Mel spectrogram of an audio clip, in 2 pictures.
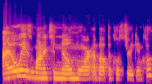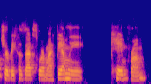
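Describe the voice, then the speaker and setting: A woman's voice: medium pitch, normal speed, fairly bright tone, lo-fi sound. Guest, woman, 30s, from the US, chatty and filler-heavy storyteller. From United States. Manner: chatty, uses lots of "um" and "like". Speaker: guest, tour company founder. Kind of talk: casual interview storytelling.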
